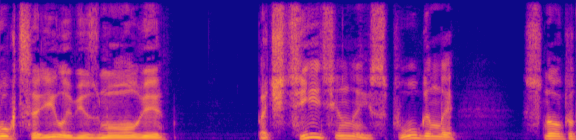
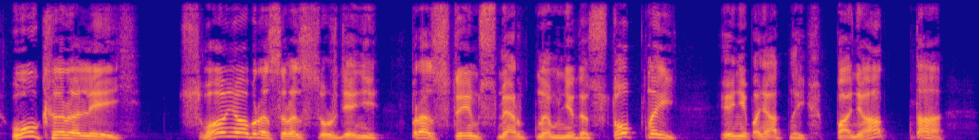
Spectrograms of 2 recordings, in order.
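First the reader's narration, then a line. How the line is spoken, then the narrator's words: Barking, losing temper. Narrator (Russian): рявкнул он, не сдержавшись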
